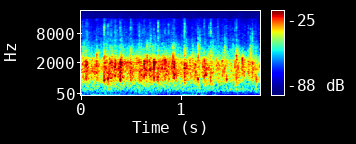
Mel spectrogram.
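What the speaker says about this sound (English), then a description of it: "they're clapping for her" A keynote audience at Computex applauds AMD CEO Lisa Su, heard as a faint, distant wash of steady clapping throughout.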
